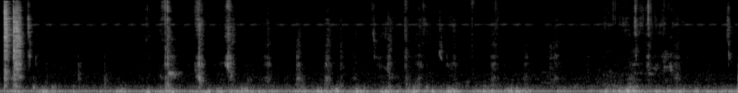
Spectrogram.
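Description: Close-miked chewing and mouth noises, with irregular crunches and clicks as raw greens and papaya salad are eaten and leaves are picked off their stems. The loudest crunch comes right at the start. A steady low hum and a faint high whine run underneath.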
